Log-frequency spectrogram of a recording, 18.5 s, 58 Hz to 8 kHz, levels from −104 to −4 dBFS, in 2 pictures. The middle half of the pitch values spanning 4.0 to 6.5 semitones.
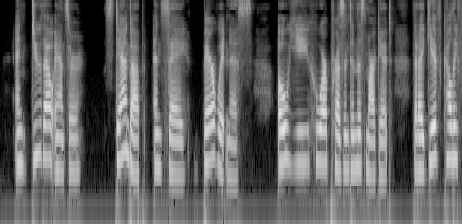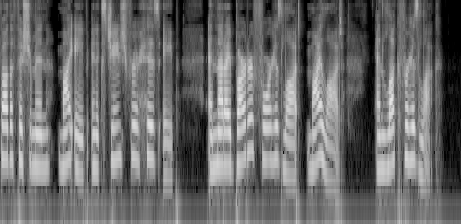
No: average, 3.6 semitones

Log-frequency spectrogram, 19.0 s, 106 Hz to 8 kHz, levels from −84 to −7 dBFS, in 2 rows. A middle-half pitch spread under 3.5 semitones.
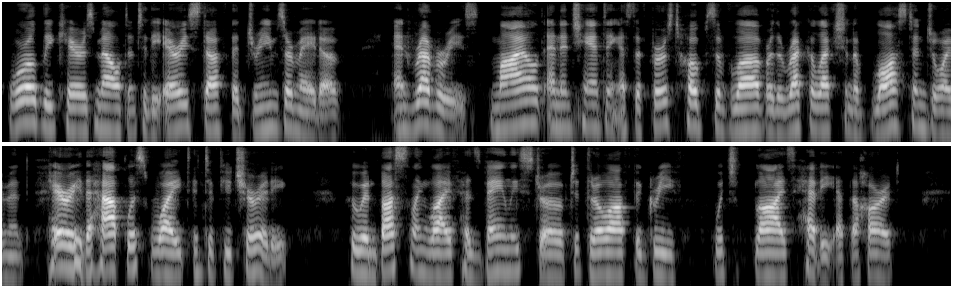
Yes: narrow, 2.5 semitones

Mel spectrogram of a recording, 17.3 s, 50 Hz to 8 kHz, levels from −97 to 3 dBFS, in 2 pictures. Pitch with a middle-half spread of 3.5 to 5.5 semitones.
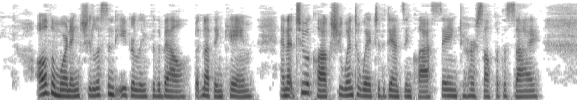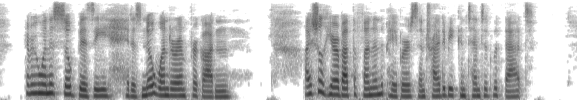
No: average, 2.9 semitones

